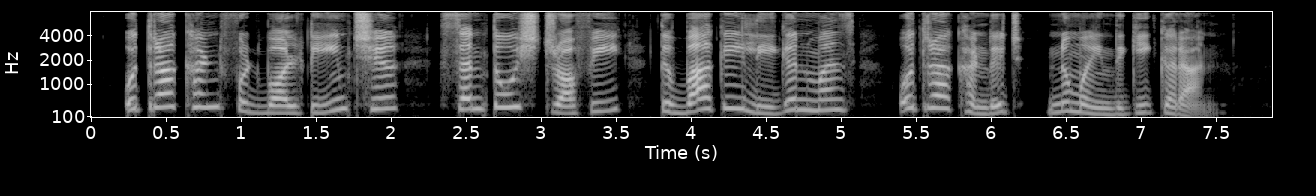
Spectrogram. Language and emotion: Kashmiri, neutral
